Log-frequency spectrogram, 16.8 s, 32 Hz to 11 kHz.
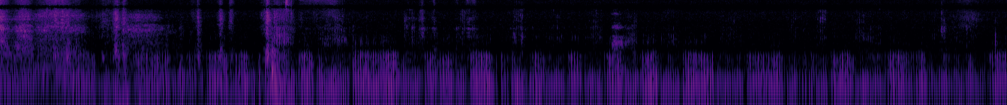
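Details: Domestic cat purring, recorded 21 April 2026: a continuous low rumble pulsing steadily in short breath-timed bursts, roughly one every second, with faint background hiss and occasional clicks.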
